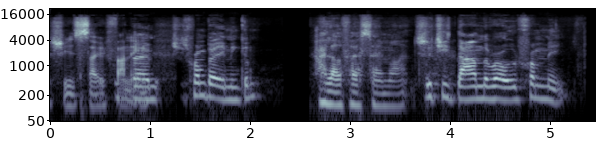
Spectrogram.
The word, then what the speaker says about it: Birmingham: Have you seen how Americans say Birmingham? They're like Birmingham. Birmingham. Are you in Birmingham? It's Birmingham.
